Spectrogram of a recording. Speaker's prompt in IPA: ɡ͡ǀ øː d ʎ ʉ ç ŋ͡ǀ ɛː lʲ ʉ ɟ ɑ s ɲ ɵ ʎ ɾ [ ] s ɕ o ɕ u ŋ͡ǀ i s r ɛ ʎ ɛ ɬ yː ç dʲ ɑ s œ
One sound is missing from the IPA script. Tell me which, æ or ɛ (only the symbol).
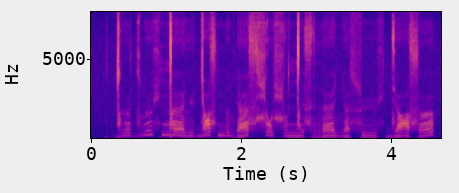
æ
